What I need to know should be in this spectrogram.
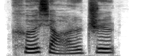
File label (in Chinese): "可想而知", Chinese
